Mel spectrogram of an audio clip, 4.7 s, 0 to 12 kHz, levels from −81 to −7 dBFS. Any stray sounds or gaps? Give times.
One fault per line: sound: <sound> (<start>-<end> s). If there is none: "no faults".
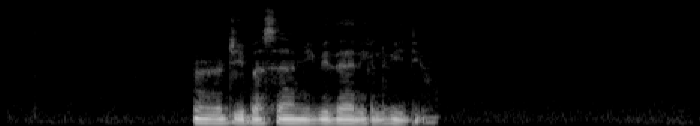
no faults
